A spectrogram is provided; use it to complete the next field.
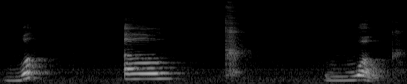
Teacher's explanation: gonna stretch out each sound that we hear ready what-o woke when I'm just stretching it out slowly I can hear myself saying oh in the middle and that is a long vowel sounds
